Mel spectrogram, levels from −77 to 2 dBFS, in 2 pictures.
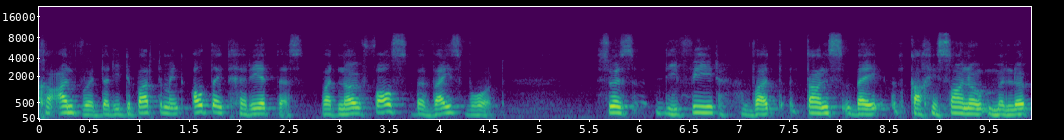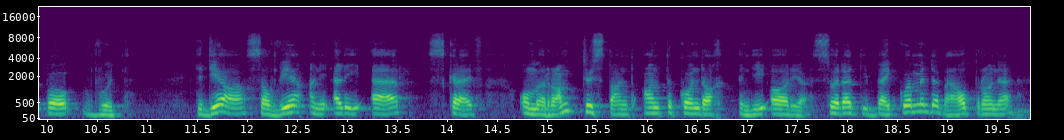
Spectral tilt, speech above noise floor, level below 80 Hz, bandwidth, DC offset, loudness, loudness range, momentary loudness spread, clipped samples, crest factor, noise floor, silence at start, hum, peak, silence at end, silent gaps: -8 dB/octave; 37 dB; -58 dBFS; 9.6 kHz; under 0.1%; -19 LUFS; 3 LU; 9 LU; under 0.1%; 16 dB; -55 dBFS; 0 s; none; -2 dBFS; 0.1 s; none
